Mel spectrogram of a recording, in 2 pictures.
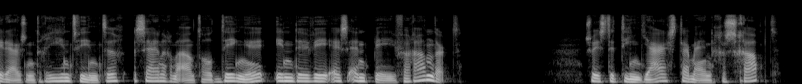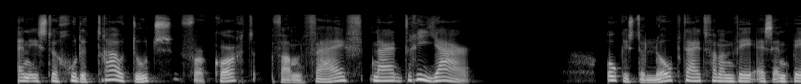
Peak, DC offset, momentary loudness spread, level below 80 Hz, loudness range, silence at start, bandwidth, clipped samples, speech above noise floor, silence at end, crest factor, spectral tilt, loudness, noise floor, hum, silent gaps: -6 dBFS; under 0.1%; 5 LU; -66 dBFS; 3 LU; 0 s; 11 kHz; under 0.1%; 66 dB; 0 s; 16 dB; -5.5 dB/octave; -23 LUFS; -88 dBFS; none; none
